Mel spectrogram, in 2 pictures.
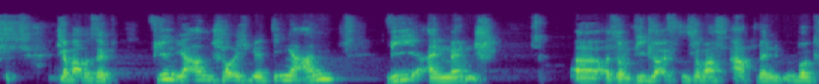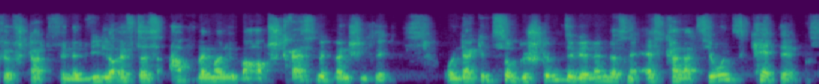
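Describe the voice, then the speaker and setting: A somewhat breathy man at a fairly high pitch, moderate pace and ordinary pitch variation. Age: 50s. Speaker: self-defense instructor and coach. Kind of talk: casual interview.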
